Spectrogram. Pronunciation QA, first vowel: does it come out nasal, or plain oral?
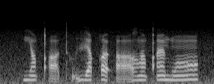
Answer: nasal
